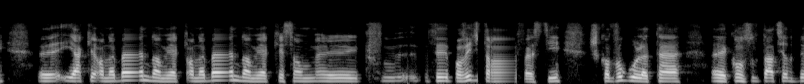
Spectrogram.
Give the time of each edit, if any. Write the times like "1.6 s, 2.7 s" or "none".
1.9 s, 4.8 s, 5.2 s, 6.1 s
